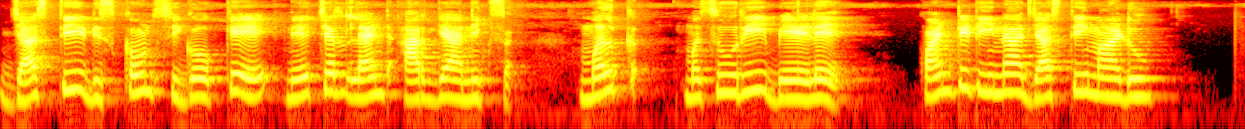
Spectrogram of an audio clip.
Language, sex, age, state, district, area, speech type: Kannada, male, 18-30, Karnataka, Tumkur, urban, read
